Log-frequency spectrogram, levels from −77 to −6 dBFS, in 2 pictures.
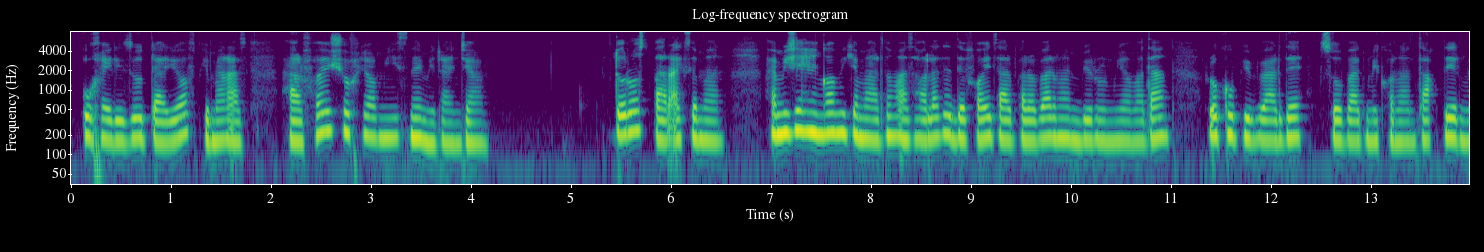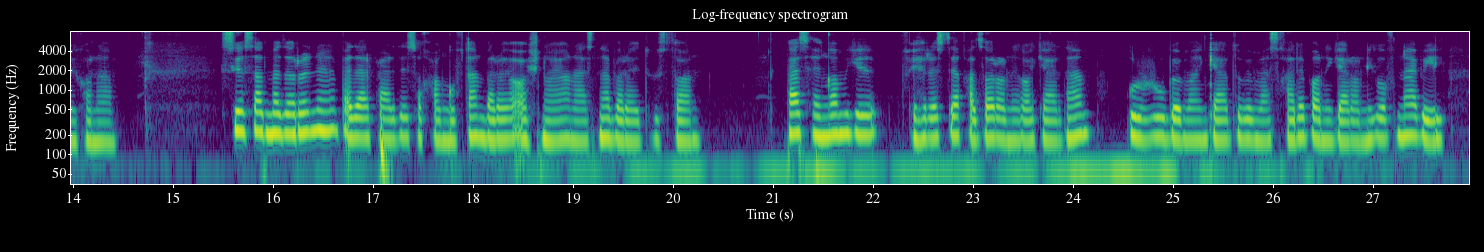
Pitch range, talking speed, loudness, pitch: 170-195 Hz, 150 wpm, -21 LUFS, 180 Hz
